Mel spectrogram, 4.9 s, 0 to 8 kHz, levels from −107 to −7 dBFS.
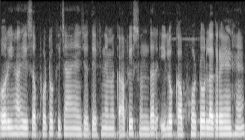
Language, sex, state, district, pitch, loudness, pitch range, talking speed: Hindi, male, Chhattisgarh, Kabirdham, 135 Hz, -17 LUFS, 130-135 Hz, 230 wpm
